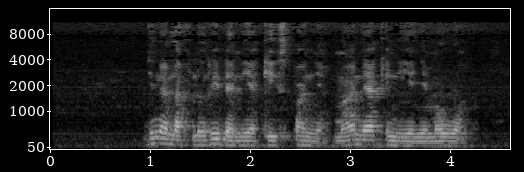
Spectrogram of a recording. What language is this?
Swahili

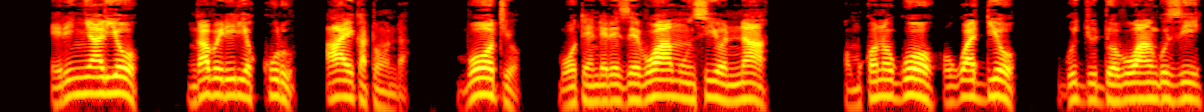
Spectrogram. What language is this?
Ganda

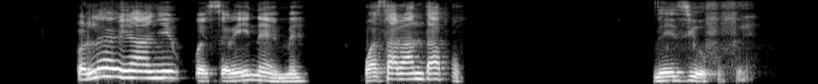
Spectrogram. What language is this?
Igbo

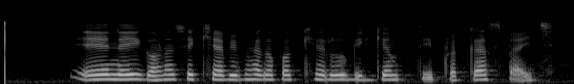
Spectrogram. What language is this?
Odia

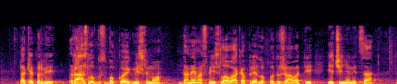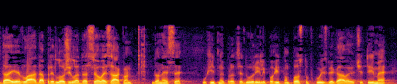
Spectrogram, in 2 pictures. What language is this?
Croatian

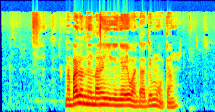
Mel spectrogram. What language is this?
Bankon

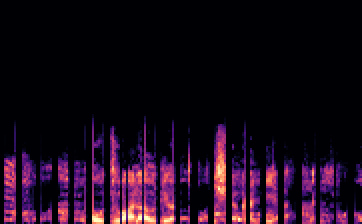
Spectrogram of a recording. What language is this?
Swahili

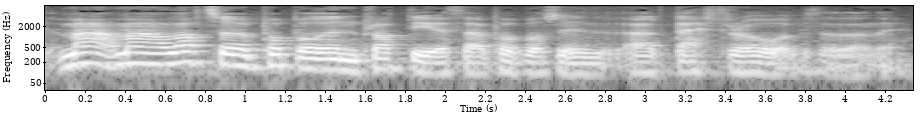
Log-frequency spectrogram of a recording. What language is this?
Welsh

